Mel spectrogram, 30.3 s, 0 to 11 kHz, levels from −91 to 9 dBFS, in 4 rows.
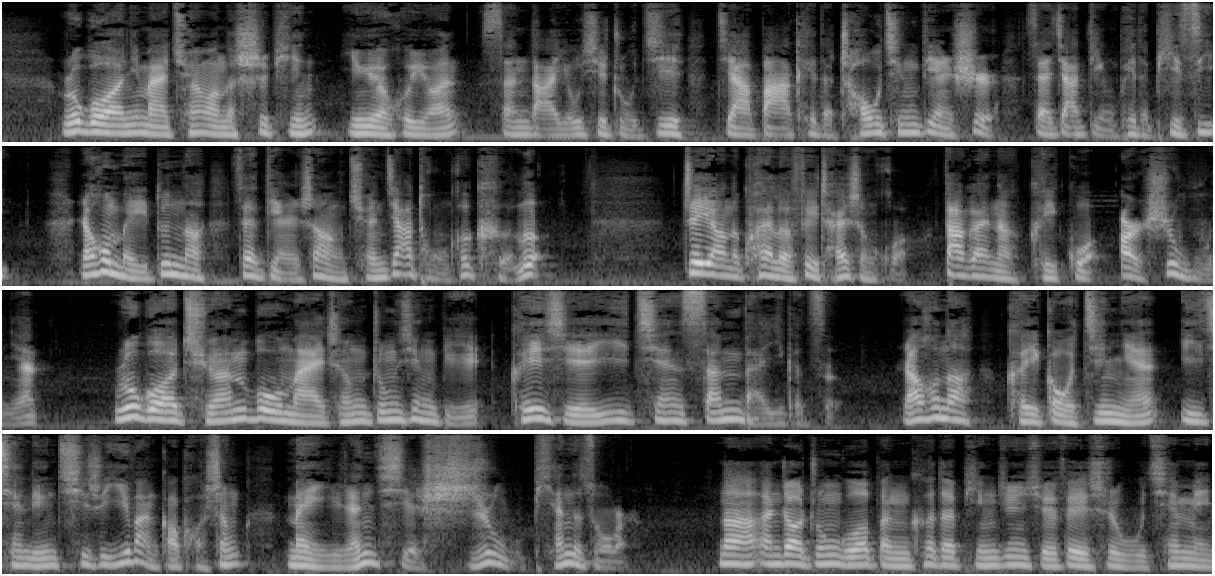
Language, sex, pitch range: Chinese, male, 120-170 Hz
